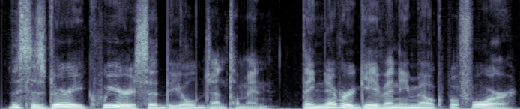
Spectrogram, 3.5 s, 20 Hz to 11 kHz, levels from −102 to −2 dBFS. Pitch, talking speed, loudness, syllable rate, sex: 115 Hz, 240 wpm, -16 LUFS, 6.6 syllables/s, male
